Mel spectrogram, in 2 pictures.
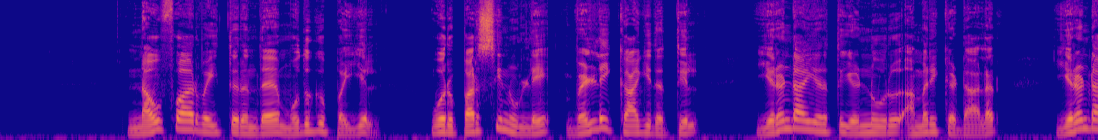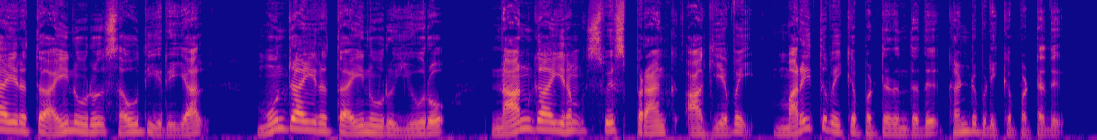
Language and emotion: Tamil, neutral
